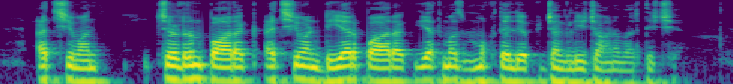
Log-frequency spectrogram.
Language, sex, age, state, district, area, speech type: Kashmiri, male, 30-45, Jammu and Kashmir, Anantnag, rural, spontaneous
